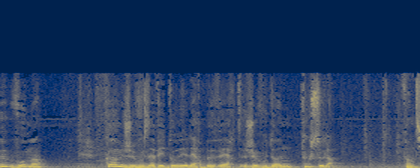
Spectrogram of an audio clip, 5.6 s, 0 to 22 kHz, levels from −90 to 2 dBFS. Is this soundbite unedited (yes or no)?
no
